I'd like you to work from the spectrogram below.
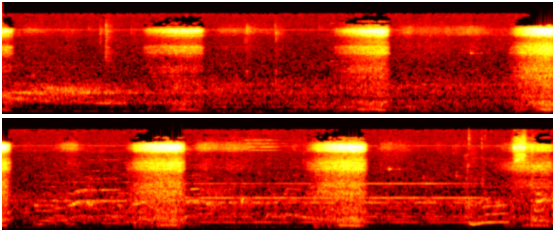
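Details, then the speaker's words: Awake Jack Russell terrier, eyes open and relaxed, that does this all the time (owner wonders if it is asthma): repeated hissing, snorting noisy breaths roughly every two seconds, faint background music; snorting upper-airway noise. "is he snoring with his eyes open this is this normal he is just chilling he's like snoring like a breathing condition is that like asthma for dogs"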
